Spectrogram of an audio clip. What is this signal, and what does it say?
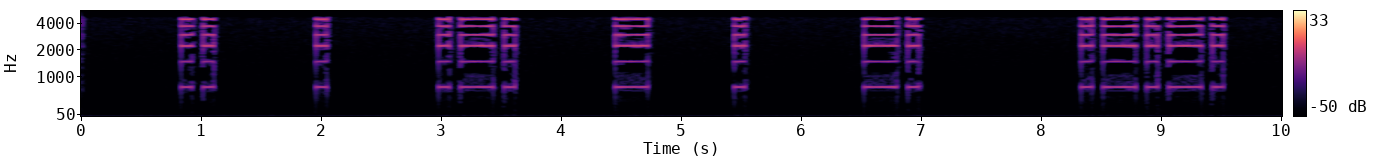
Morse code, heard as a keyed tone, about 13 wpm, spaced as for 7 wpm, 740 Hz. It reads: IERTEN <AR>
